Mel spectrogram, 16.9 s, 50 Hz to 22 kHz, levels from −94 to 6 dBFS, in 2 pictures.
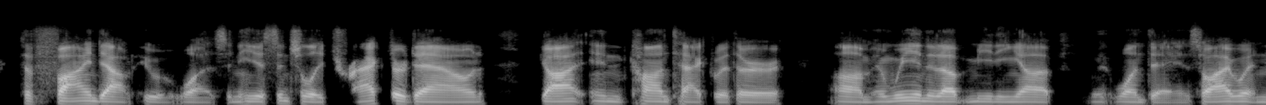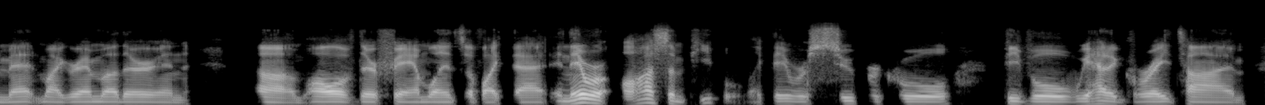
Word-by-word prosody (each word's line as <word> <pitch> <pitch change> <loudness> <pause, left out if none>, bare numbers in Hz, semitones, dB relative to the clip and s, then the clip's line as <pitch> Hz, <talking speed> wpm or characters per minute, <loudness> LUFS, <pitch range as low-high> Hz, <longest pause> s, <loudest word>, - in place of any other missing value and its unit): to - - -3
find 105 +2 +3
out 90 -2 +4
who 90 - -5
it - - -19
was," 85 -2 -5
and 90 - -11
he 100 0 -2
essentially 95 -4 -2
tracked - - 0
her - - +6
down, 90 0 +3 0.4
got 100 0 +5
in 100 -3 -7
contact 100 -3 -1
with - - -3
her, 85 -1 0 0.3
um, 90 -2 0
and 95 +1 -5
we 115 +2 0
ended 100 -3 0
up 95 0 +4
meeting 95 -1 -5
up 90 -1 0 0.4
one 90 -2 -3
day, 80 -1 -4
and 80 - -15
so - - +2
I 95 +1 +5
went 100 -3 -1
and 90 - -9
met 95 +1 -2
my 90 -2 -2
grandmother 95 0 0
and, 85 -2 -7 0.5
um, 85 -3 +2
all 95 0 +6
of 85 - -9
their 90 -1 +1
family 90 0 0
and 90 - -6
stuff - - -6
like - - 0
that, 85 0 0
and - - -5
they - - +10
were - - +7
awesome - - 0
people, - - -15
like, - - -18
they 105 - -3
were 95 -1 -6
super 115 +3 -4
cool 95 -1 0 0.4
people, 100 -2 +1
we 100 +1 -1
had 110 -1 +3
a - - -2
great 95 +1 -1
time, 85 -3 -1
95 Hz, 215 wpm, -26 LUFS, 90-100 Hz, 0.5 s, they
